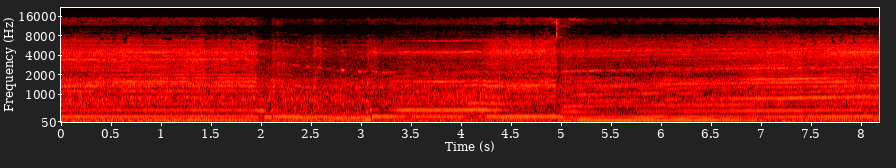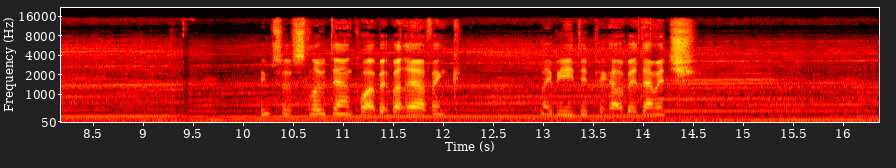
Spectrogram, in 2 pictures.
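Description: A racing car engine whines at high revs, dropping in pitch with each gear change.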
